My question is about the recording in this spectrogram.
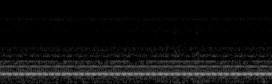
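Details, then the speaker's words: Treadmill DC motor on SCR speed controller at slowest setting (150 kilo-ohm pot), almost 500 RPM on tachometer: steady, even hum with a single clear mid-pitched tone, no knocks or scraping; runs smoothly. "See, that the slowest speed on this tack right here. The 150 pot, 150 kilo ohms. So that's the lowest speed right now. Almost 500 RPM."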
